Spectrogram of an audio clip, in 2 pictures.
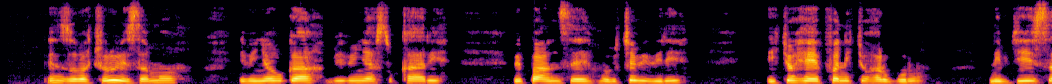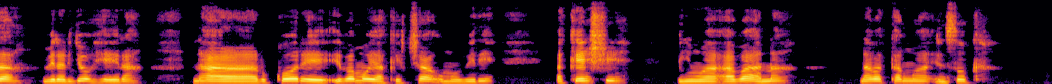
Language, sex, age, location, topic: Kinyarwanda, female, 36-49, Kigali, finance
